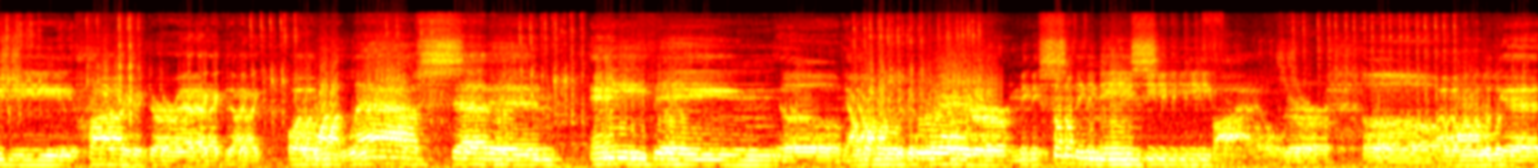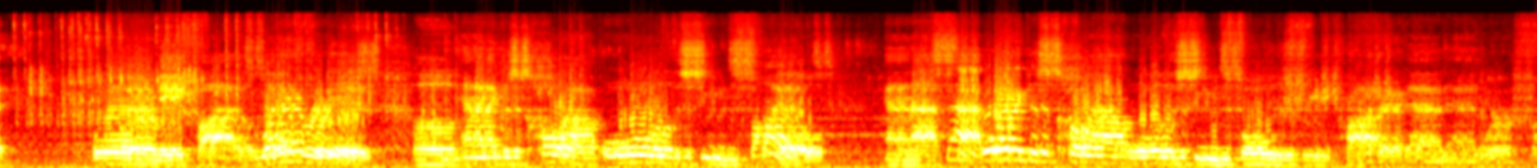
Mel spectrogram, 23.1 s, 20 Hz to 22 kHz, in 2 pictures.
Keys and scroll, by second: 0.0-4.7 typing, 6.2-7.8 typing, 9.5-15.1 typing.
